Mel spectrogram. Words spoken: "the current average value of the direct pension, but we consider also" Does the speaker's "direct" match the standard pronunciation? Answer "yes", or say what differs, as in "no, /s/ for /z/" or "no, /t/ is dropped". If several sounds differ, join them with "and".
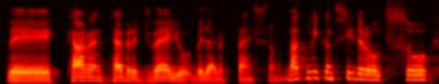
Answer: no, /k/ is dropped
